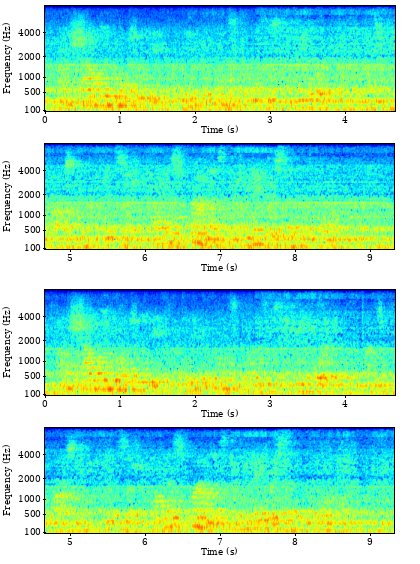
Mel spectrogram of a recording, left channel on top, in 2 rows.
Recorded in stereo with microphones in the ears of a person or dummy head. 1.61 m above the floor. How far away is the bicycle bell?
No bicycle bell in this recording.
